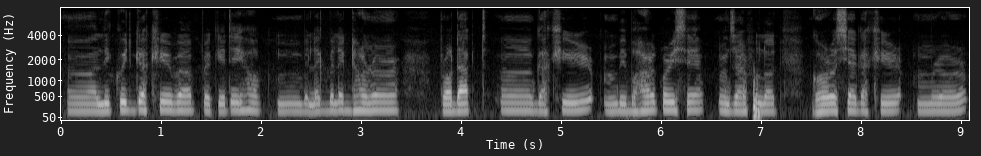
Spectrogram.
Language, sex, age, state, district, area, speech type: Assamese, male, 18-30, Assam, Golaghat, rural, spontaneous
